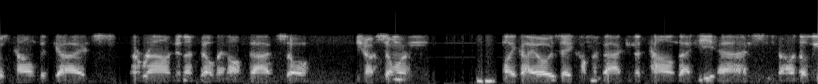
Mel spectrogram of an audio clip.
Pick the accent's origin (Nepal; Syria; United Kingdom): United Kingdom; England; being English and coming from an English background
